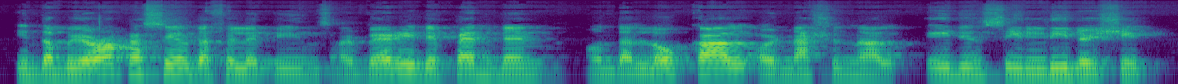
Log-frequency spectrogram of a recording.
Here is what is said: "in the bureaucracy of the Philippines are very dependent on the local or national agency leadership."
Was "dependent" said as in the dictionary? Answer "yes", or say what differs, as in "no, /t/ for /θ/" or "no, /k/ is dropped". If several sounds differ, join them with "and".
yes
